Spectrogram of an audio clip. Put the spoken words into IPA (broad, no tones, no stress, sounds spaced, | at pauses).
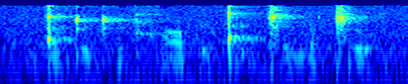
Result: ŋ͡ǃ ɔ ʈ ɛ ʈʰ ə ʈ χ a p e ǃ ə ɖ ǁ ɛ ŋ a ǁ ə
